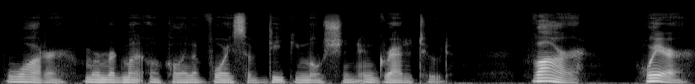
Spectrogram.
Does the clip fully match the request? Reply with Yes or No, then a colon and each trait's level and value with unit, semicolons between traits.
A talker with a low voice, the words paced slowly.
Yes: low, 105 Hz; slow, 120 wpm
